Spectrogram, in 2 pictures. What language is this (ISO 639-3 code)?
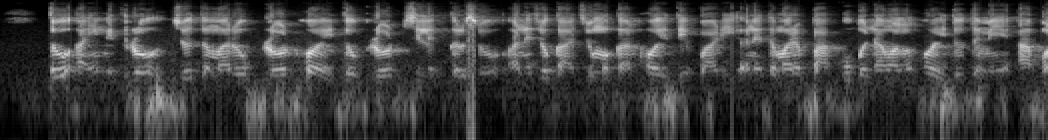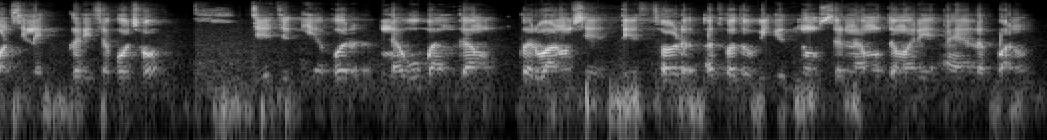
guj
